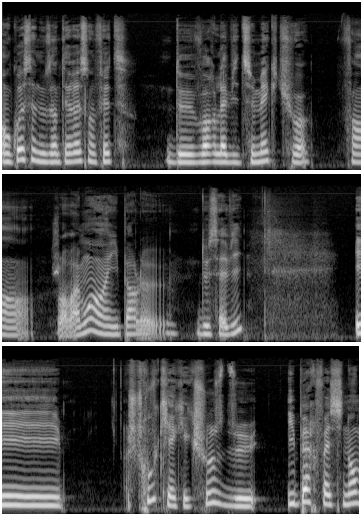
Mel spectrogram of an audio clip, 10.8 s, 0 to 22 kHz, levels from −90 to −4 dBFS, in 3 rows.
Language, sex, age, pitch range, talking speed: French, female, 20-39, 195-225 Hz, 200 wpm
